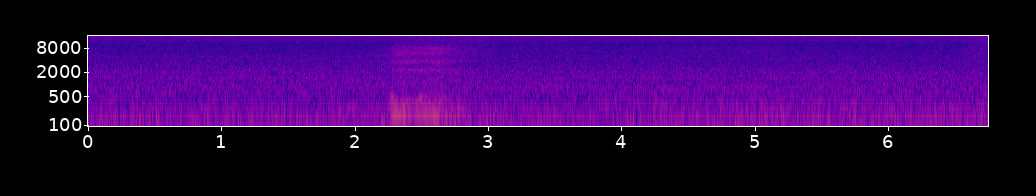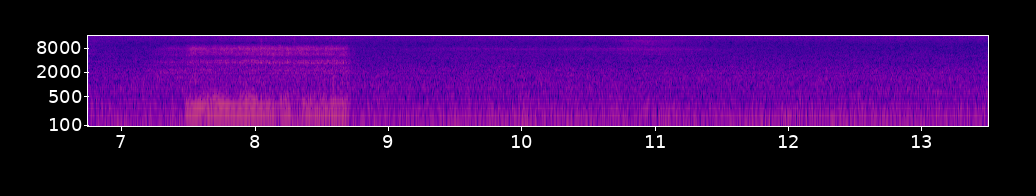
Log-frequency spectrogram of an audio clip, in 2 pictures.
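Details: Snoring from a sleeper, dog or human left unstated: two low, rough, rattling snores during slow breathing over steady room hum; snoring.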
